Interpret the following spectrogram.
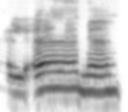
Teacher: Lam ni sukun. So, bila sukun suara kita pun mendatar rendah aja, tapi kena tarik panjang. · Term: mukhafaf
